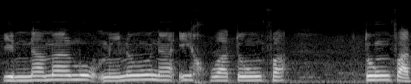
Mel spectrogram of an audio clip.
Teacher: Innamal mu'minuna ikhwatun fa terdapat hukum bacaan ikhfa hakiki, yaitu karena terdapat huruf dhammah tanwin yang bertemu dengan huruf fa, yaitu salah satu huruf ikhfa. Cara bacanya disamarkan dan didengungkan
